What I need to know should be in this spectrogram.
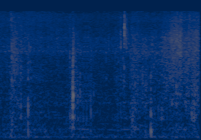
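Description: Leafy plants rustle as someone brushes past.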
